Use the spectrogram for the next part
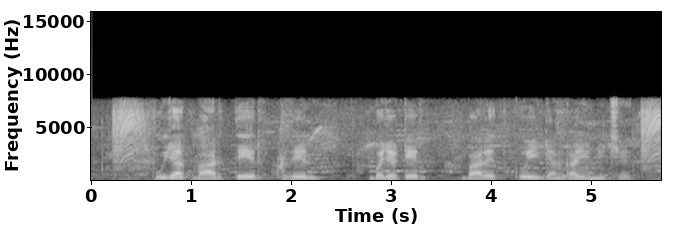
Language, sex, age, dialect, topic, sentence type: Magahi, male, 18-24, Northeastern/Surjapuri, banking, statement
